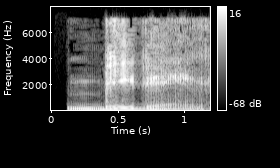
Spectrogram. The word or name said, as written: beading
